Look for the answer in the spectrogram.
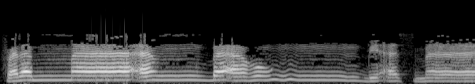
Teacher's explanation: الميم مع الباء يحصل لها إخفاء بغنة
